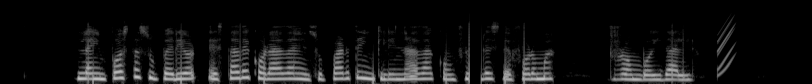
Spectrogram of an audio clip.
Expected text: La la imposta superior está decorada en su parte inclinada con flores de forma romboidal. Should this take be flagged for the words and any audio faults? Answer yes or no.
yes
